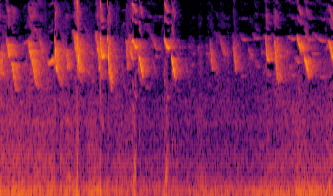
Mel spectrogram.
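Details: Saffron Finch singing for teaching: rapid phrases of high, bright, downslurred notes, about two per second, falling into short pauses and starting again.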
